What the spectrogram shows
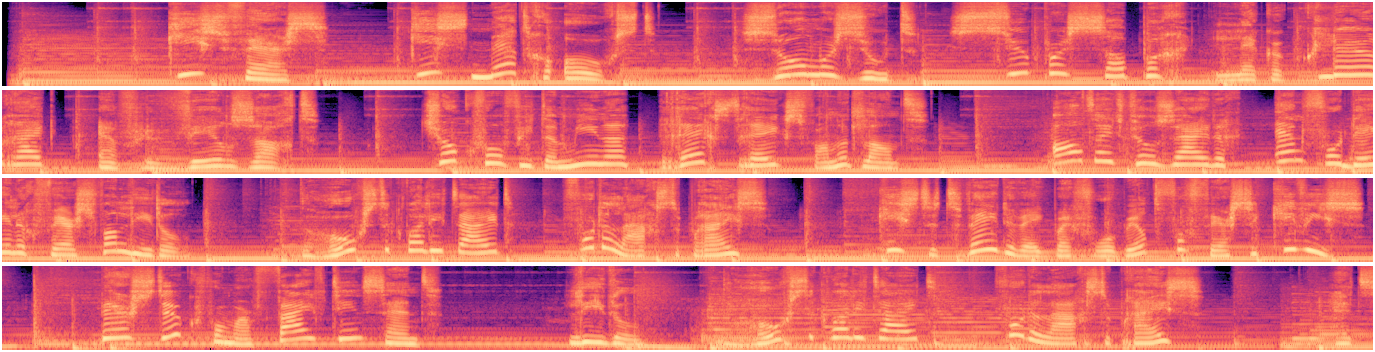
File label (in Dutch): Dutch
